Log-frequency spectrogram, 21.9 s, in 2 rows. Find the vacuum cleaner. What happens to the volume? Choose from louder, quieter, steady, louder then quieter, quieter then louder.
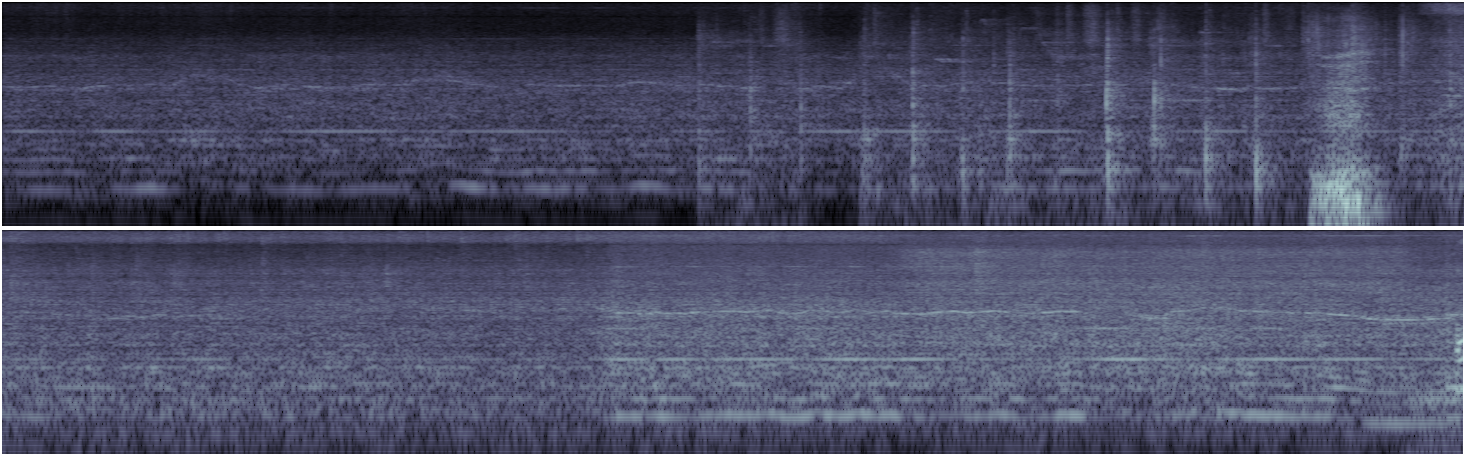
louder.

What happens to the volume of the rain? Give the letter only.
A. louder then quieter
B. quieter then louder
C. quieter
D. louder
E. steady
E.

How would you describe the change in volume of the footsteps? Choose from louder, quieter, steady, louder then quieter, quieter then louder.
louder.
